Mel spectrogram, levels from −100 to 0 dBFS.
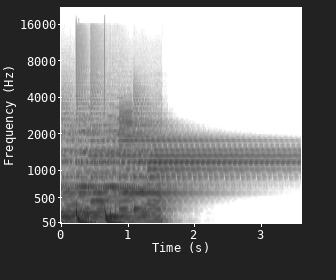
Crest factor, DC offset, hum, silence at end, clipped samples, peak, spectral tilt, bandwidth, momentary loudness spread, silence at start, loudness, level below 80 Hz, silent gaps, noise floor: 16 dB; under 0.1%; none; 0 s; under 0.1%; -10 dBFS; -7.5 dB/octave; 15.5 kHz; 19 LU; 0 s; -26 LUFS; -30 dBFS; none; -43 dBFS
